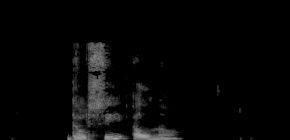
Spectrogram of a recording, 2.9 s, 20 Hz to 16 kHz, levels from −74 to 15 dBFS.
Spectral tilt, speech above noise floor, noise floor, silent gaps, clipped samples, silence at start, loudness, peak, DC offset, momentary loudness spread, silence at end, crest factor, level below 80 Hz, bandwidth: -4 dB/octave; 58 dB; -84 dBFS; none; under 0.1%; 0.65 s; -26 LUFS; -10 dBFS; under 0.1%; 15 LU; 1.1 s; 18 dB; -76 dBFS; 11.5 kHz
